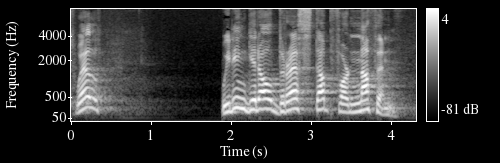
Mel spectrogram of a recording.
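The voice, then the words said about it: Put-on Irish accent. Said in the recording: “I'll give you my Irish accent here.”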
